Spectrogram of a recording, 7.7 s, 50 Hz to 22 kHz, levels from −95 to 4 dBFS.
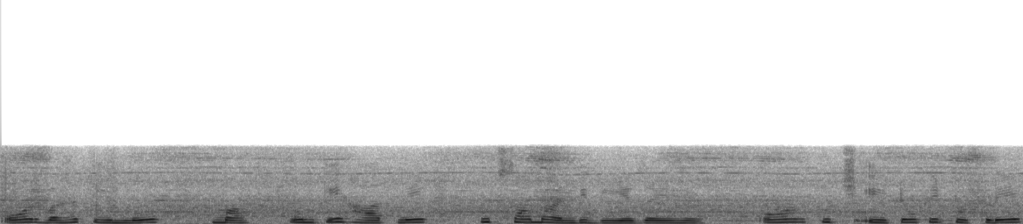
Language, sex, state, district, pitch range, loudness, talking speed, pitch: Hindi, female, Rajasthan, Jaipur, 230-275 Hz, -14 LUFS, 155 wpm, 250 Hz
